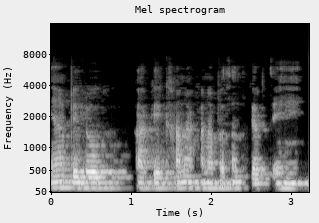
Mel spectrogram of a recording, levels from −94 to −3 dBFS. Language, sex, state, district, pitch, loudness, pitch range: Hindi, male, Bihar, Saran, 115 Hz, -19 LUFS, 110-120 Hz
